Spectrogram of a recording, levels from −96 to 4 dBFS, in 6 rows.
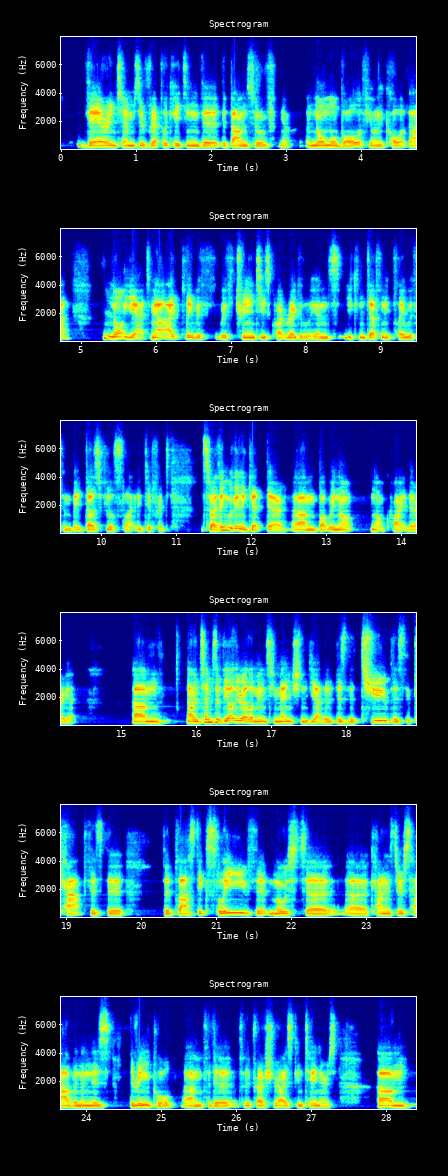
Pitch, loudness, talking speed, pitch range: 125 Hz, -19 LUFS, 220 wpm, 115-135 Hz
